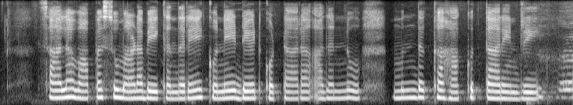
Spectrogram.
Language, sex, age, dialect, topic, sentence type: Kannada, female, 25-30, Central, banking, question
